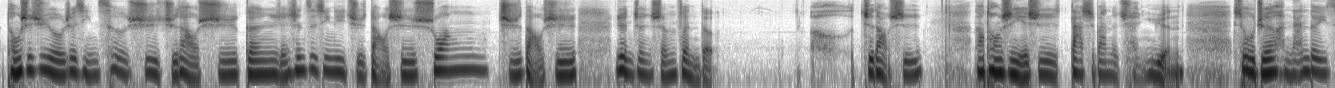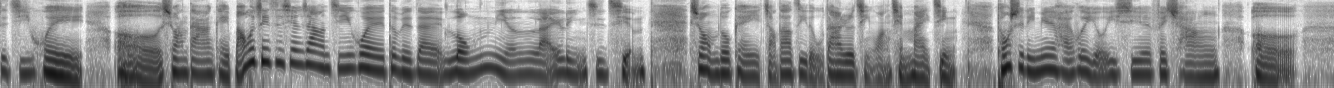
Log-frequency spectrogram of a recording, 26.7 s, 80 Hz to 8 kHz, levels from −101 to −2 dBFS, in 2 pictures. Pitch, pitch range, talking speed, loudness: 170 Hz, 155-190 Hz, 255 characters per minute, -24 LUFS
